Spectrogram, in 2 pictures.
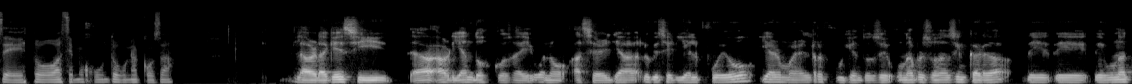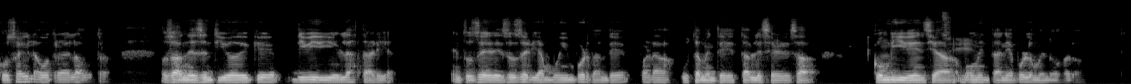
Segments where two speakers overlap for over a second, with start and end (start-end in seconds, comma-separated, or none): none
